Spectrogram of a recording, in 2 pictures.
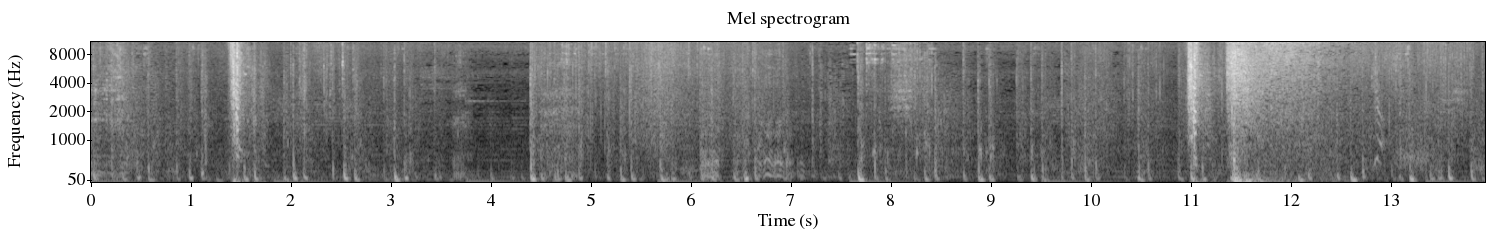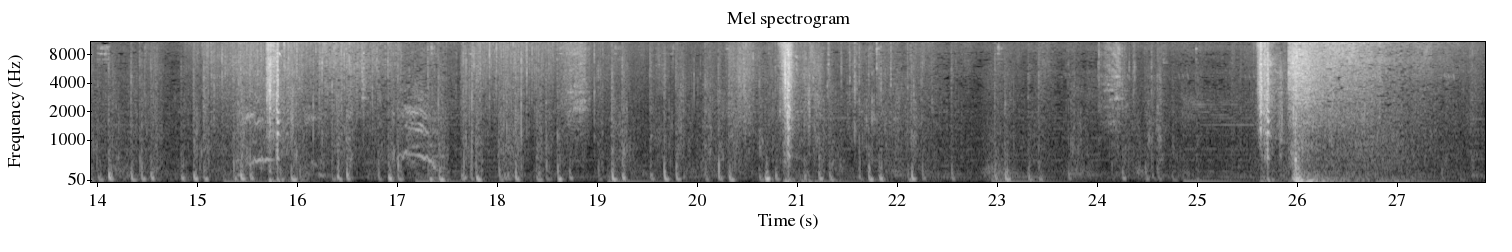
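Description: Horse hooves thud steadily on dry ground.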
